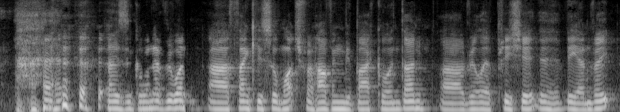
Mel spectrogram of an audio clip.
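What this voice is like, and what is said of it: Deep Scottish accent. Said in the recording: “that voice that you heard, that just deep Scottish accent”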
